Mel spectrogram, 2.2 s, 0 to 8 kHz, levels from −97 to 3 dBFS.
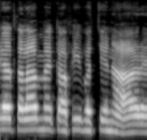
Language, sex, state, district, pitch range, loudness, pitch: Hindi, male, Bihar, Saran, 205-230 Hz, -16 LUFS, 225 Hz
